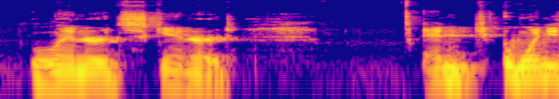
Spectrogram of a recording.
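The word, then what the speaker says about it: Lynyrd Skynyrd: __ ] skinnard debut album pronounced Leonard skinnard and when you spell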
